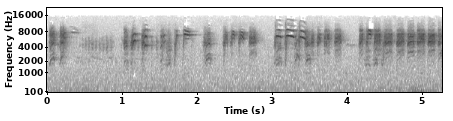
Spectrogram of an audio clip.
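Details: Brood of great tits on a window sill fed by a parent with crushed madeleines: bursts of high, raspy, chirping begging calls, separated by brief pauses, rising to a dense chorus at the end.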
